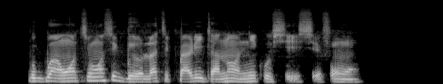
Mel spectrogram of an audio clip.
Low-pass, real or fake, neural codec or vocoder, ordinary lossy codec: 14.4 kHz; real; none; none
